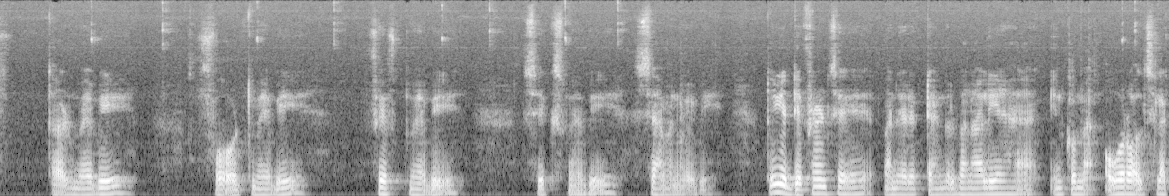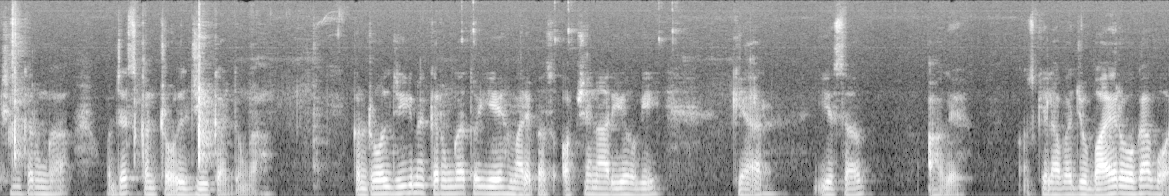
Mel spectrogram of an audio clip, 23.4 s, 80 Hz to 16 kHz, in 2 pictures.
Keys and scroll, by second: 12.8 ctrl+g.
